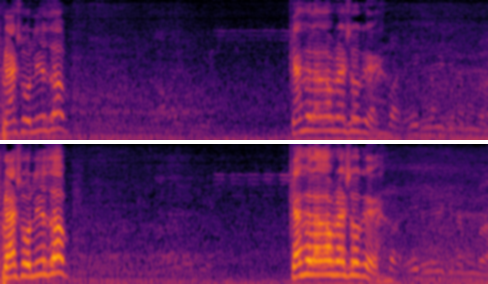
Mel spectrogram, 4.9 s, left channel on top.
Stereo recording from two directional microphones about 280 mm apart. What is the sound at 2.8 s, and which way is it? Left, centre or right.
Speech, centre.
